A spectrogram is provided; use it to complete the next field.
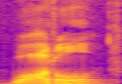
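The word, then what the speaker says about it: Waddell: So the other person who's also kind of underappreciated, like maybe the loop itself, is the designer, John Alexander Low Waddle.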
